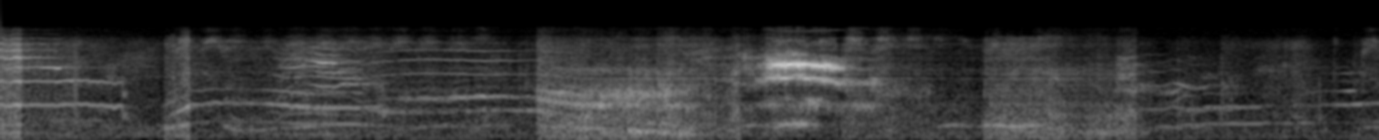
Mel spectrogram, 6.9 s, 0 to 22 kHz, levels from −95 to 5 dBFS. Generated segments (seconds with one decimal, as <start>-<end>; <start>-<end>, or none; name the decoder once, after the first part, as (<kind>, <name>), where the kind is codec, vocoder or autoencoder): 2.9-5.7 (codec, HILCodec)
